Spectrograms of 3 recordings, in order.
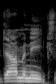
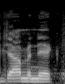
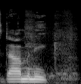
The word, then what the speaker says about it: Dominique: Yep, Dominique. A lot of people say Dominic, but it's Dominique. Dominique. There's a little extra on the end there.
